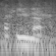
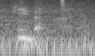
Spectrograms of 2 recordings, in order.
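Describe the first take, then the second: First: The final T sound is dropped. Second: The final T sound is clearly pronounced. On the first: The speaker calls it wrong. "不可以说" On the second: The speaker calls it right. "Make sure you pronounce that T at the end"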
